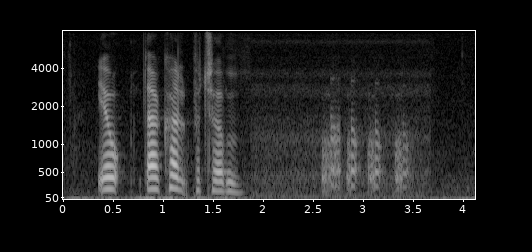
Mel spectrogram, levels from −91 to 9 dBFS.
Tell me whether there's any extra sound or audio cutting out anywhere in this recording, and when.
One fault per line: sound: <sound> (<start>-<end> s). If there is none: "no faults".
sound: laugh (2.6-3.5 s)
